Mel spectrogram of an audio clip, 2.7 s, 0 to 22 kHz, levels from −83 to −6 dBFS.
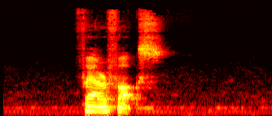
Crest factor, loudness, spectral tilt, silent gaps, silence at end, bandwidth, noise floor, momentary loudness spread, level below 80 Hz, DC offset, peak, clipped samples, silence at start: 18 dB; -17 LUFS; -5 dB/octave; none; 1.1 s; 17 kHz; -53 dBFS; 8 LU; -52 dBFS; under 0.1%; -2 dBFS; under 0.1%; 0.8 s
